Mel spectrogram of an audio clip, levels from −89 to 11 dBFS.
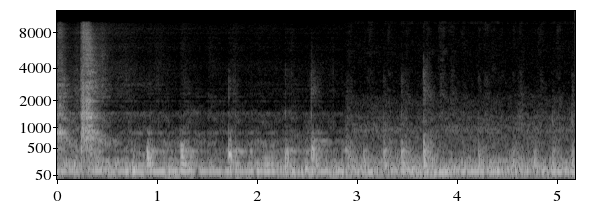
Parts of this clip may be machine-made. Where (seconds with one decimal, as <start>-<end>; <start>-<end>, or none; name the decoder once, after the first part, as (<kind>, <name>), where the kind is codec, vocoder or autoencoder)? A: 0.0-2.9 (codec, SNAC)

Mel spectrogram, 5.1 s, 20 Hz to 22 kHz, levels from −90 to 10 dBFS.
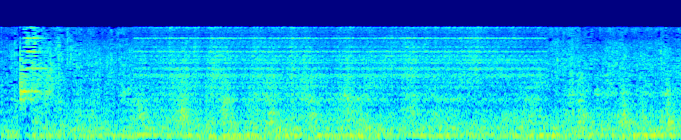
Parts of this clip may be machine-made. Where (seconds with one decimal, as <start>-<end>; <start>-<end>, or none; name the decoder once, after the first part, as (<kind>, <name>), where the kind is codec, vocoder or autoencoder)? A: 1.0-4.1 (autoencoder, DAC-VAE)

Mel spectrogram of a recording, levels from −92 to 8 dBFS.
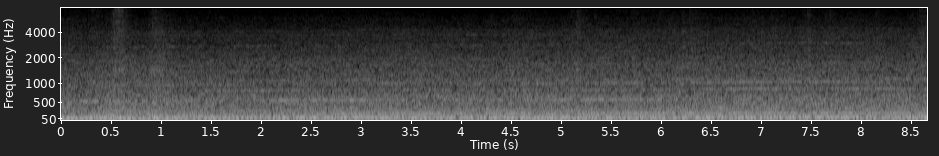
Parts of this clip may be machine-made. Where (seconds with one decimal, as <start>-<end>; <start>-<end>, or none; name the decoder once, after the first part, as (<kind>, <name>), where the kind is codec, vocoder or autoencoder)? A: none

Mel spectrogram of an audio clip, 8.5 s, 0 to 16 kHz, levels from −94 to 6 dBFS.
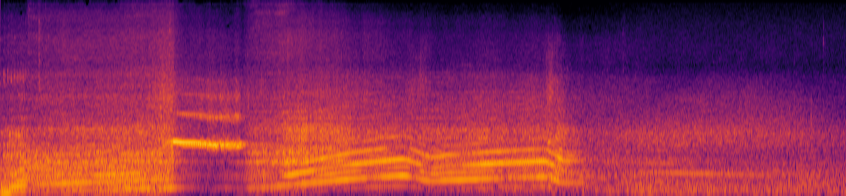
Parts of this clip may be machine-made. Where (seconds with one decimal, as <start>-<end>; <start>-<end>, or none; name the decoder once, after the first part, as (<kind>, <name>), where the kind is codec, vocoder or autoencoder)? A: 0.5-1.2 (codec, SNAC)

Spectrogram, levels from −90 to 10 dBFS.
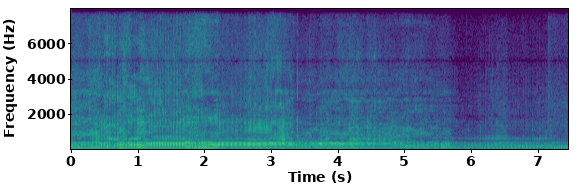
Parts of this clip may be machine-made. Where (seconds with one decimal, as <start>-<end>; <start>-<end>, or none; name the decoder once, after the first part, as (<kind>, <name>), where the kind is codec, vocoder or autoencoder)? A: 0.0-1.2 (codec, SNAC); 1.7-2.2; 3.0-5.8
